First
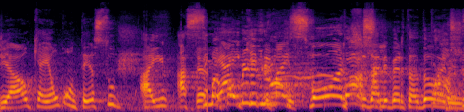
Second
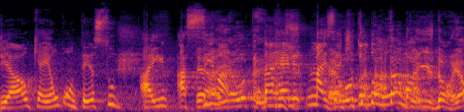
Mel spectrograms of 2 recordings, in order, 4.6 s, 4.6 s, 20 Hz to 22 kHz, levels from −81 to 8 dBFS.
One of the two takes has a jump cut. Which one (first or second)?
first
